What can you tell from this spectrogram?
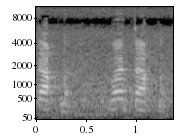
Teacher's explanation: واو پر حرکات ہے جلدی پڑھیں گے وا. قاف قلقلہ ہے تا کو ملا کر پڑھیں گے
